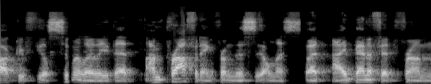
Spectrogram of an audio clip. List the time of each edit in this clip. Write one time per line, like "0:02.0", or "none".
0:01.4
0:03.1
